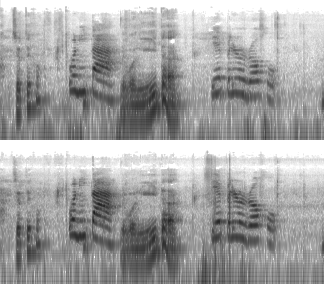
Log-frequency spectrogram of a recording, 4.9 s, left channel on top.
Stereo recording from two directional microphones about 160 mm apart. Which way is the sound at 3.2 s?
30° right (ahead or behind).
